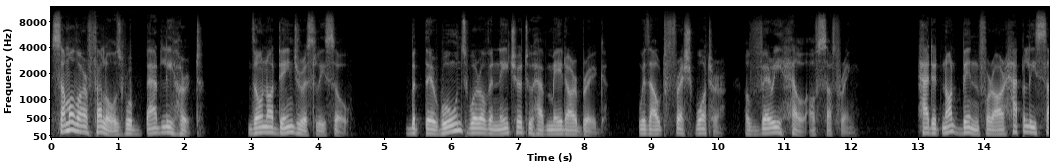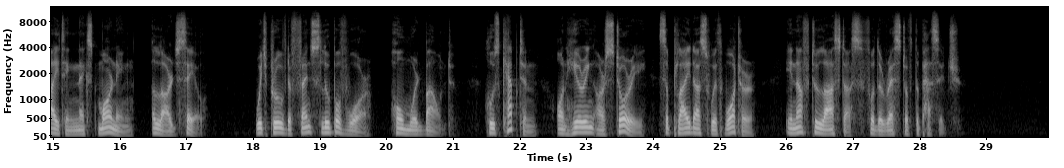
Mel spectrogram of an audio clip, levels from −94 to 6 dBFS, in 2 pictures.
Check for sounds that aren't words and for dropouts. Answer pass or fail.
pass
